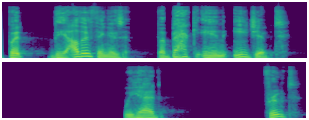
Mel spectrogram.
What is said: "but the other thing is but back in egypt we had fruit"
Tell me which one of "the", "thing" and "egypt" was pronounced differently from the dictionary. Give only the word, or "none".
none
